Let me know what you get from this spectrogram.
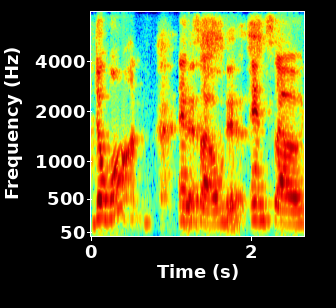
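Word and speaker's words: Duane: right yeah it's that's traditionally dwayne but his brother's name is pronounced dejuan and so yes and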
